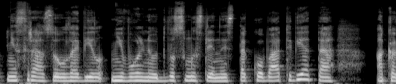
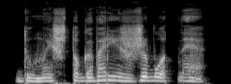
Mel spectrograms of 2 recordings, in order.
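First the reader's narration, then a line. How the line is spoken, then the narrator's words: Tearful hiss. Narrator (Russian): прошипела она, полными слез глазами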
